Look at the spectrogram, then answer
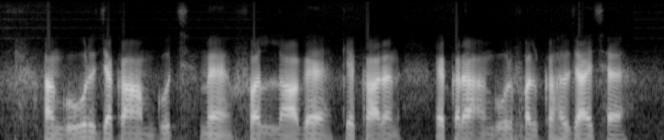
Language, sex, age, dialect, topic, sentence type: Maithili, male, 18-24, Eastern / Thethi, agriculture, statement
